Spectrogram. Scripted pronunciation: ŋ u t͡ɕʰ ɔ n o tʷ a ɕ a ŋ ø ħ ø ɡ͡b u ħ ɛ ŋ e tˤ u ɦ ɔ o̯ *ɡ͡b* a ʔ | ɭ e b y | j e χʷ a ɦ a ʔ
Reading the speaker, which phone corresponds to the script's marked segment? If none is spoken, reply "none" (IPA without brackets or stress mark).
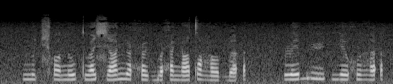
ɡ͡b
